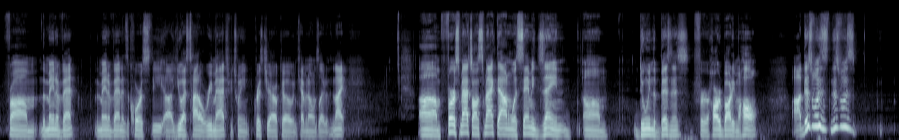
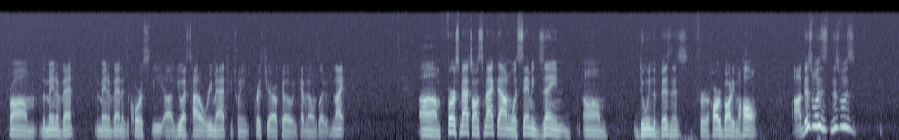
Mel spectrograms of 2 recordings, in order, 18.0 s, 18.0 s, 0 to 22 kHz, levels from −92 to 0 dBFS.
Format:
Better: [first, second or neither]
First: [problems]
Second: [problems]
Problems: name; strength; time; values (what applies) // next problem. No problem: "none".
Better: first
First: none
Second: hiss; noticeable; throughout; 20 dB below the speech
